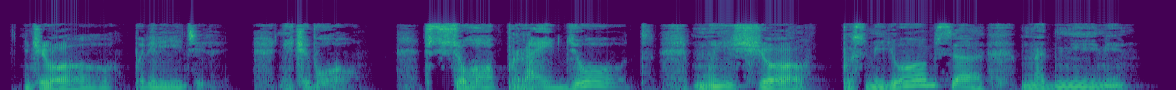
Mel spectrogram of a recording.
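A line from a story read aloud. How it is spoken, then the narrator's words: Whispering in ear. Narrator (Russian): клоун Эотлинг шептал на ухо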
